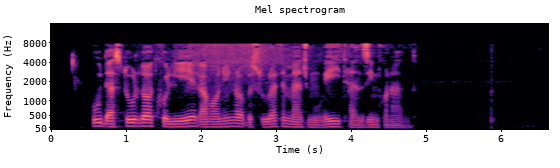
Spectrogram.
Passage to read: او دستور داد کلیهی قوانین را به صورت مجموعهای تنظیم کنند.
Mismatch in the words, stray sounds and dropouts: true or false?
true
